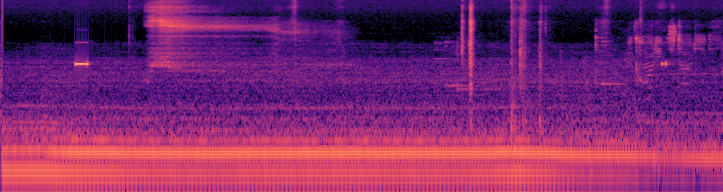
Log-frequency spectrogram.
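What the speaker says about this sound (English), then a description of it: "So you can ride with me in the GTR for a second as I pull it back in the." A Nissan GTR being pulled back into a parking spot, its engine a steady low rumble heard from inside the cabin, with a faint beep and a few small clicks over it.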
